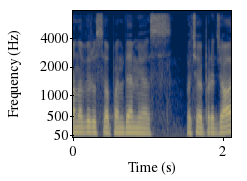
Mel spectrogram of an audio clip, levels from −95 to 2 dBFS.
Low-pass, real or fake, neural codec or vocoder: 7.2 kHz; real; none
